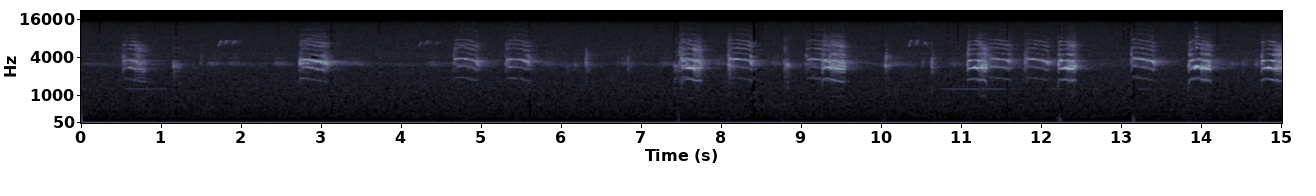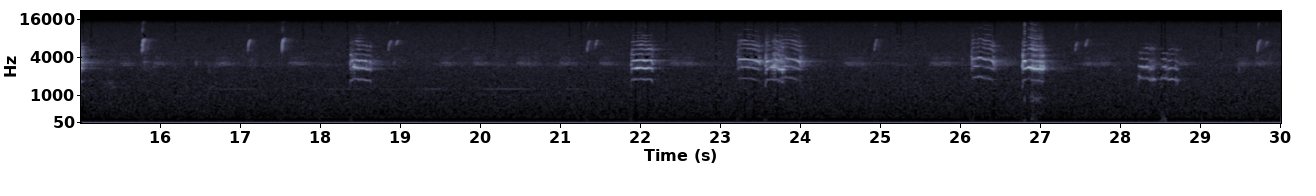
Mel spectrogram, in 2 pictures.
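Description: Wild birds calling: short, high, slurred call notes in irregular clusters of two to four, some louder than others, over a faint steady high hum.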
